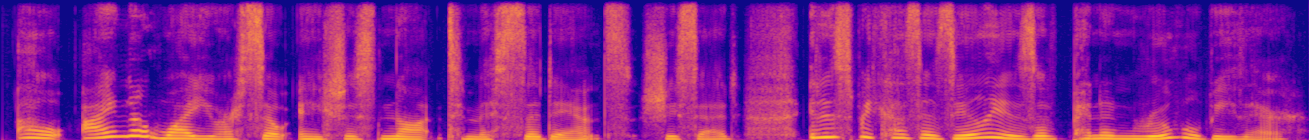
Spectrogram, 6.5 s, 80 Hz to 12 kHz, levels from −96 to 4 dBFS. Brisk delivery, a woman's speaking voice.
Yes: fast, 220 wpm; female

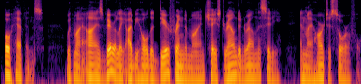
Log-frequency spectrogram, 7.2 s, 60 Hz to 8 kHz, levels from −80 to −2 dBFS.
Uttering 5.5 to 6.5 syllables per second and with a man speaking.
No: 5.1 syllables/s; male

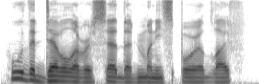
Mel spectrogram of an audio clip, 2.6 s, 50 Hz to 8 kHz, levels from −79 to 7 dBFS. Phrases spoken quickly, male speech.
Yes: fast, 210 wpm; male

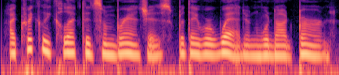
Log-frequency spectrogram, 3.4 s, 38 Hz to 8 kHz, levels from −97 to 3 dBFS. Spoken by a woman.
Yes: female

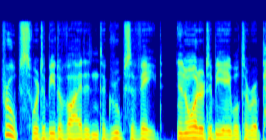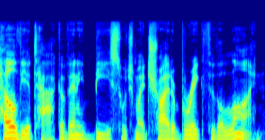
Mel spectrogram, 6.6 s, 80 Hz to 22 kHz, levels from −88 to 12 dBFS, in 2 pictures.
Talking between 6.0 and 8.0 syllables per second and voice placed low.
Yes: 6.1 syllables/s; low, 130 Hz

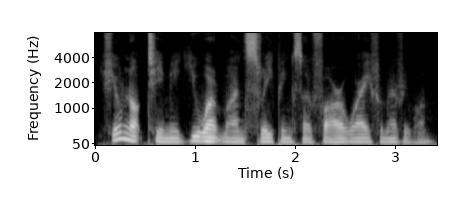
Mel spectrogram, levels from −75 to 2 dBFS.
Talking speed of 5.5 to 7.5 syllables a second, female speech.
No: 6.3 syllables/s; male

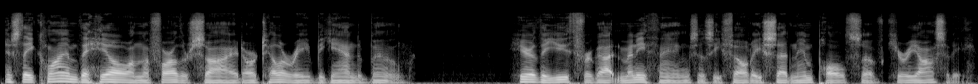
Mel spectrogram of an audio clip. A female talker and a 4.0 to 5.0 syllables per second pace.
No: male; 4.9 syllables/s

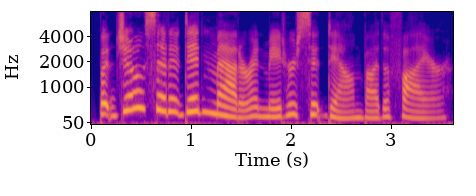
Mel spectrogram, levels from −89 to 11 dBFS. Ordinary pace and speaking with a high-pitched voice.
No: fast, 230 wpm; high, 245 Hz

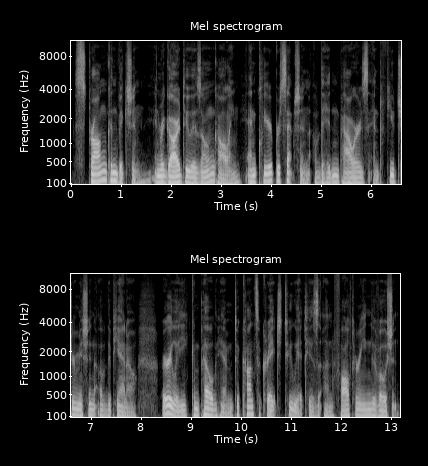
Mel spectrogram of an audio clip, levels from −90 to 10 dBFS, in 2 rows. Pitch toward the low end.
Yes: low, 100 Hz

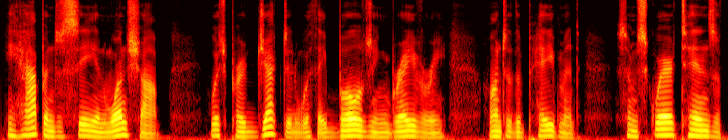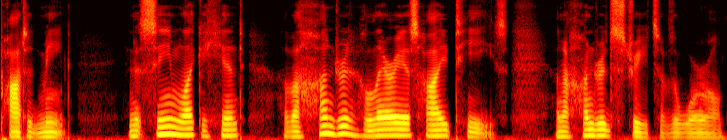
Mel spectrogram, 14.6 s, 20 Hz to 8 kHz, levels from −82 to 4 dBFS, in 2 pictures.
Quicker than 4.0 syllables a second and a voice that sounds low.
Yes: 5.0 syllables/s; low, 105 Hz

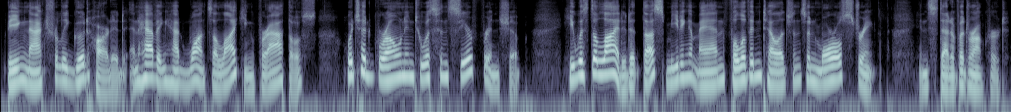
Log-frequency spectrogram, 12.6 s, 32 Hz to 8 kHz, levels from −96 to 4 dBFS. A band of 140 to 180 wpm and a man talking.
Yes: average, 170 wpm; male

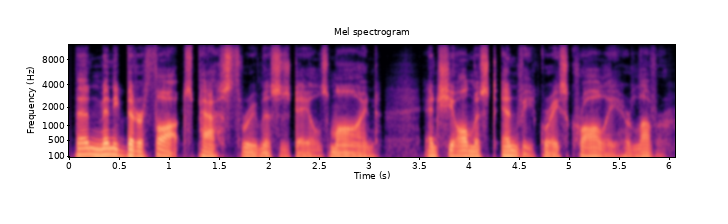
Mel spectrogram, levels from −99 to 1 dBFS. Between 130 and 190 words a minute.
Yes: average, 170 wpm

